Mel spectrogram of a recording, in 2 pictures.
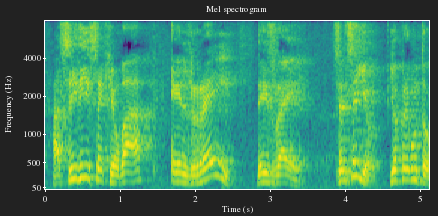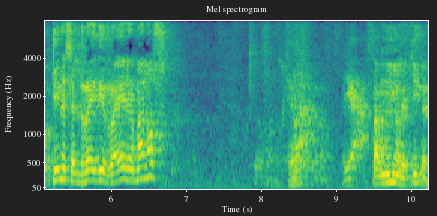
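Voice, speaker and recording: A man giving an emphatic, repetitive sermon-style Bible class in a church sanctuary. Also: fairly high pitch. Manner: emphatic, repetitive, addresses listeners as brothers and friends. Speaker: pastor teaching a Bible class. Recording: echoey church room.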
